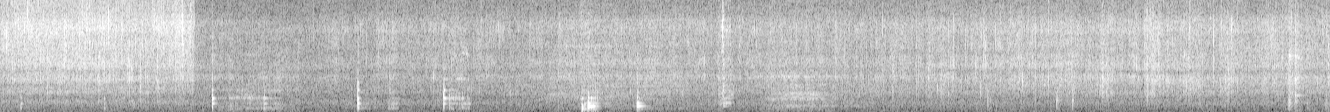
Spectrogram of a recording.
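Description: Diced potato, pork belly and onion frying in butter in a small aluminium camping pot, with a steady sizzle that is brighter for the first second and a half and then quieter. A fork stirs the food and clicks against the pot several times, loudest about four and a half seconds in.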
